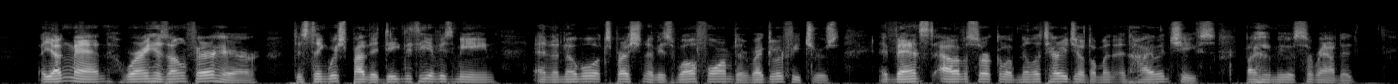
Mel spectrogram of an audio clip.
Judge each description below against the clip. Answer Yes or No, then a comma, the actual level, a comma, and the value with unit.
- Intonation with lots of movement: No, narrow, 2.4 semitones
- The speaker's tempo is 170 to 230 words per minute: Yes, average, 180 wpm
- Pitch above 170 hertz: No, low, 120 Hz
